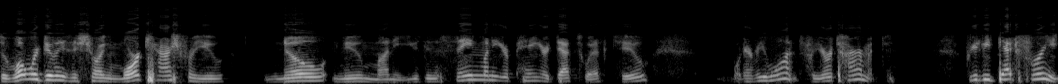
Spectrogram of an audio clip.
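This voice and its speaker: In a dry, close sound with no echo, a man speaks in a high voice with very wide pitch swings. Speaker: financial coach presenter. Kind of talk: webinar sales pitch. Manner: fast.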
